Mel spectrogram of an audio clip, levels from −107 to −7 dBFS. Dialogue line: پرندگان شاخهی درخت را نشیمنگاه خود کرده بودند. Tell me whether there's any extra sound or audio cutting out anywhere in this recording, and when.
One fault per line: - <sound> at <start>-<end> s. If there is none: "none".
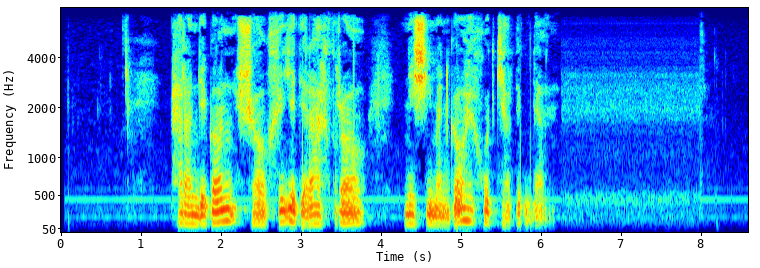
none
